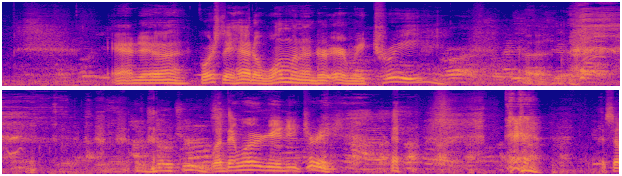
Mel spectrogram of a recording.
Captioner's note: laughs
